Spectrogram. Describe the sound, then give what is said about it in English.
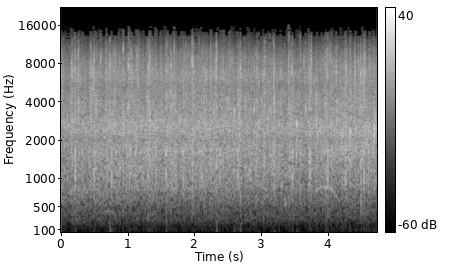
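Steady audience applause fills the whole stretch, a dense wash of many hands clapping at an even, fairly loud level with no voices rising above it. “Come on, clap if I'm right.”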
